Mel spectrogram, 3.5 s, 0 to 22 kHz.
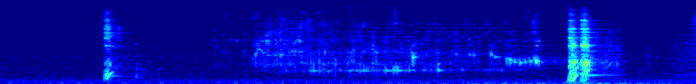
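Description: A sharp click as the screw cap of a bottle of Nika Coffee 7 year Japanese whisky cracks open, then a steady gurgling pour into a glass for about a second and a half, ending with a louder clink. No talking.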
